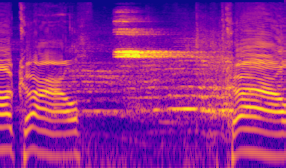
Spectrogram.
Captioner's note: whistle blowing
